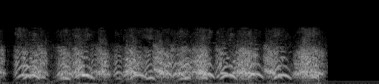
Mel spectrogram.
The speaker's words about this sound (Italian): I lupi li seguirono abbaiando in coro, e Buck corse con loro fianco a fianco del fratello selvatico, abbaiando mentre correva.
